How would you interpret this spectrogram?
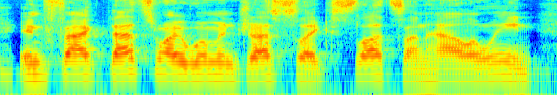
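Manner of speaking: normal talking voice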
